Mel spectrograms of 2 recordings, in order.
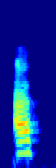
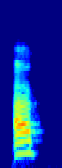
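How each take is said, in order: No difference in how they are said.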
